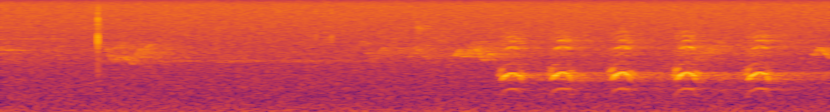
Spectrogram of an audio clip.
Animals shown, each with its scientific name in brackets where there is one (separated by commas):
Red-eyed Vireo (Vireo olivaceus), American Crow (Corvus brachyrhynchos)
